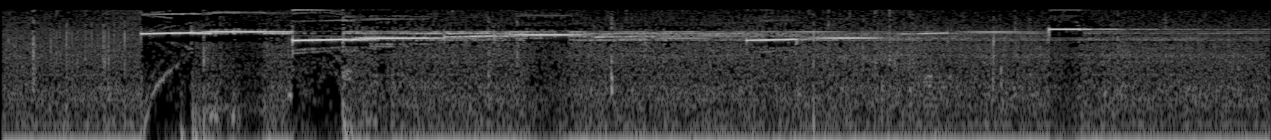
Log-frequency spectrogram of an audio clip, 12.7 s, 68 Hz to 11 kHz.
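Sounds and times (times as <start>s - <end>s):
SQS-53C sonar on a DDG: 1.4s - 12.7s.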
